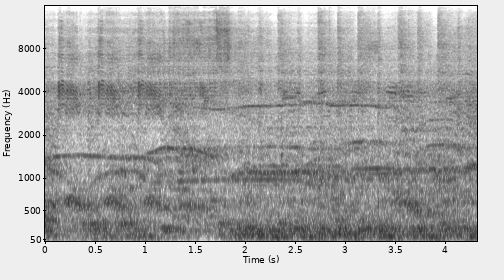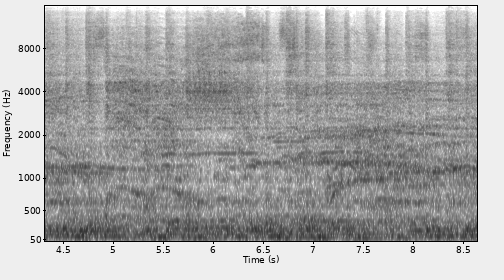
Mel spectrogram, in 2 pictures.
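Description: Loud cheerleading routine music, with its heavy bass beat coming in about two seconds in. A crowd cheers and screams over it in bursts, near the start and again about six seconds in.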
